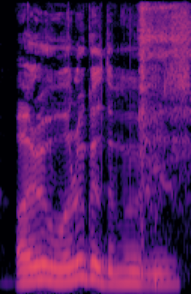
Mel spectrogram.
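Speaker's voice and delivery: high-pitched, very loud, teasing, taunting voice. Showing the one voice used when impersonating someone: mocking impersonation voice. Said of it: "the only voice I do when I'm impersonating someone".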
